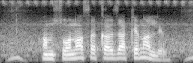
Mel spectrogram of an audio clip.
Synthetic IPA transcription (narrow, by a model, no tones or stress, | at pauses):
həmsonasə̃kəɾd͡ʒakenəlḛb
